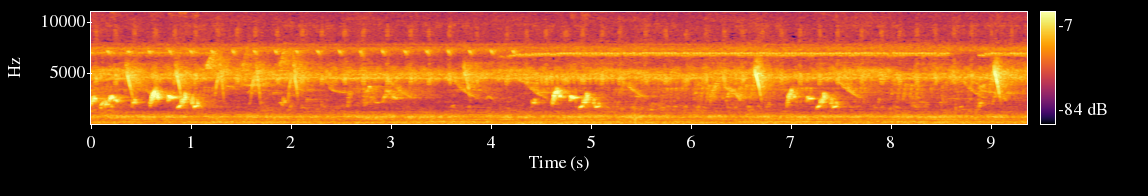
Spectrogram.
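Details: Red-whiskered bulbul ('Má lỡ' type) during a trapping session on 30 July 2019; bright, chattering warbled phrases repeat every second or two above a constant shrill insect chorus.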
